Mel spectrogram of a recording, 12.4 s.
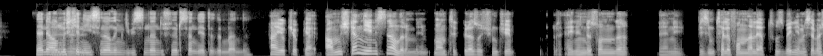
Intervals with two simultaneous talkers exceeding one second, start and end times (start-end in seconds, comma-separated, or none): none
